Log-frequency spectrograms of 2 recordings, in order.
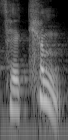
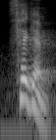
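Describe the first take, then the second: First: The second consonant is an aspirated k. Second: The second consonant is a plain, unaspirated g. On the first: This follows the original-language text. "저는 그냥 편의상 세캠 이렇게 발음을 합니다" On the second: This is how the printed Bible writes it. "세겜이라고 성경에 써 있는데요"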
